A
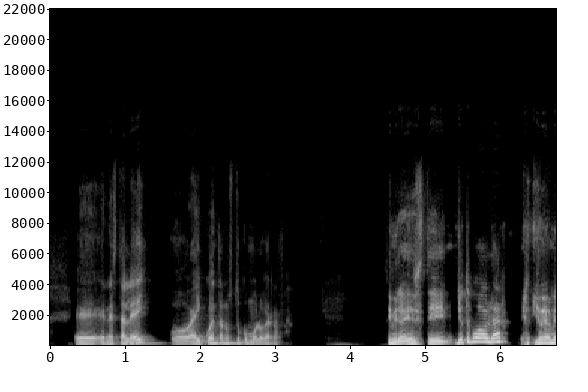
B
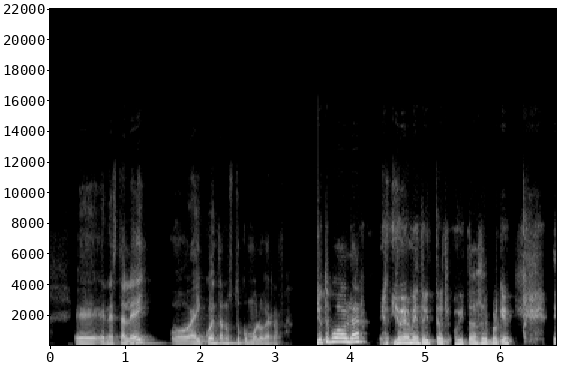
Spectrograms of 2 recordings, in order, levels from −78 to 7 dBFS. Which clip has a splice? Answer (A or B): B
